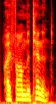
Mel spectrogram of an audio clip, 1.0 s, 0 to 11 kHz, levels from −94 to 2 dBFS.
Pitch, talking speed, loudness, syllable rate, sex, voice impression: 145 Hz, 235 wpm, -13 LUFS, 5.8 syllables/s, male, masculine, slightly young, very adult-like, thick, slightly tensed, slightly powerful, slightly dark, soft, slightly muffled, fluent, cool, intellectual, slightly refreshing, very sincere, very calm, mature, friendly, very reassuring, unique, elegant, slightly wild, sweet, slightly lively, kind, modest, slightly light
